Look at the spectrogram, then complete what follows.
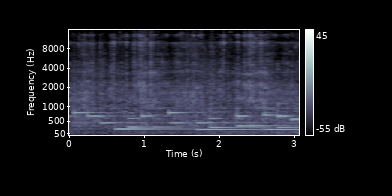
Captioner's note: grinding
